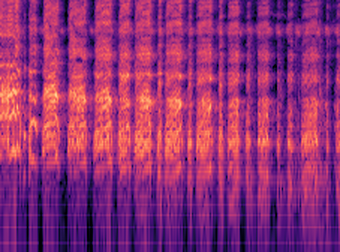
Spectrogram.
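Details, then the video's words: Rooster crowing long in the morning, a continuous chain of quick, harsh, cackling syllables about two or three per second, gradually shortening toward the end. "The funny sound of a rooster crowing at length."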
